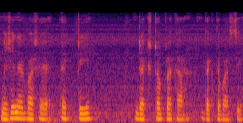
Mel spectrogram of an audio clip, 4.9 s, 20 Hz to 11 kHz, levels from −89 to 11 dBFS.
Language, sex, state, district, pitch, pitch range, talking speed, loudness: Bengali, male, Assam, Hailakandi, 135 Hz, 125-145 Hz, 85 wpm, -17 LUFS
